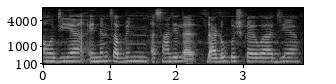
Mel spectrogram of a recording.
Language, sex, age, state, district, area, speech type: Sindhi, female, 30-45, Madhya Pradesh, Katni, urban, spontaneous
